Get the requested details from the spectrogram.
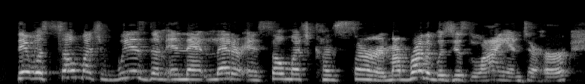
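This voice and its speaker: An animated woman with a New York accent, high pitch, ordinary pitch variation and a moderate pace. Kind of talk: talk radio discussion. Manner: halting, repeats words.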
